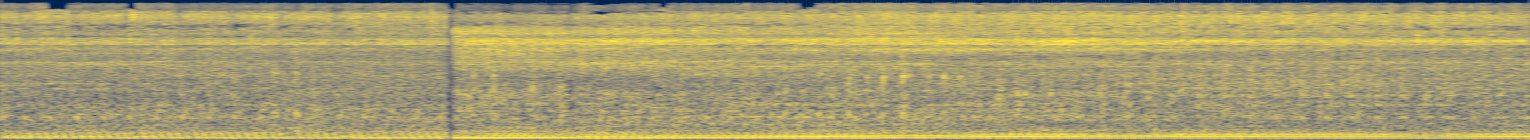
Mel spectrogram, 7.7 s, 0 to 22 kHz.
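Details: First start of the 1984 Grand National after the engine rebuild (rebuilt 140 block, fresh cam), coolant just filled: deep, even idle rumble with a brief dip, then back to a steady beat; engine smooth and healthy.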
